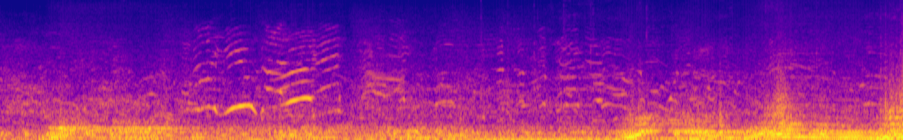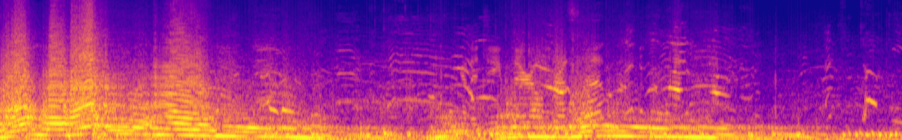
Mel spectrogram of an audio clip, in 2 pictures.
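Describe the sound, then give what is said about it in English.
Engines of slingshot vehicles driving in a street parade, a steady loud rumble mixed with crowd noise and chanting or cheering voices throughout. “And behind them we have some more slingshot vehicles.”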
